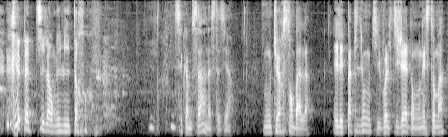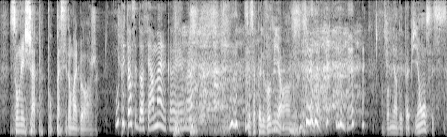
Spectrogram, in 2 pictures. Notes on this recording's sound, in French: en public au Charlie et sa bière à deux balles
